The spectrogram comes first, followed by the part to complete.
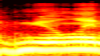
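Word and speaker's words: mullein: everybody says it different it's like mulen it's not even it's not mullen because that was my maiden name it's like a different way to say it will spell it here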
